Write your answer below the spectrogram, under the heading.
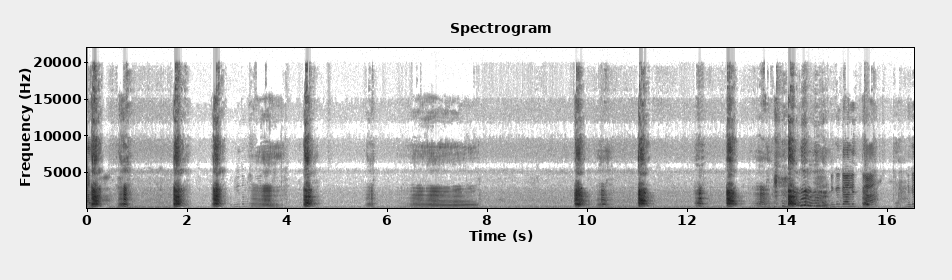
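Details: Angry pet Siberian husky denied treats barks in a long series of sharp, evenly spaced barks. A drawn-out wavering, harmonic vocal in the middle and a woman talking in Filipino are also heard.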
